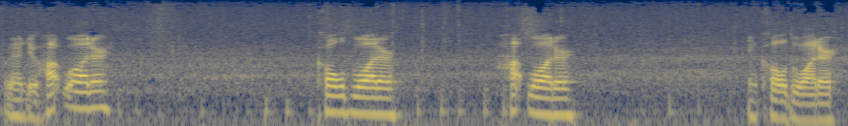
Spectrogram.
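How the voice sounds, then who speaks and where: A man with a mid-pitched, ordinary voice talks through his farm chores and a home experiment in a relaxed vlog style. He explains things step by step in a chatty, down-to-earth way, with a faint hiss of noise under the recording. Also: slow, long pauses, phone-quality sound. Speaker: homestead vlogger. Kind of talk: casual how-to vlog narration. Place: outdoors on a farm in winter.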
